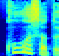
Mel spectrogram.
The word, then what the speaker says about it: 黄砂: 黄砂というのは何かというと、あの黄色い砂と書いて黄砂と読みます、ね、黄色い砂。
